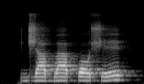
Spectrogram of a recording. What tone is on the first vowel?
low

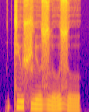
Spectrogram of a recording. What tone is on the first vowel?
high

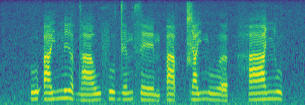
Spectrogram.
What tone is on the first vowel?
rising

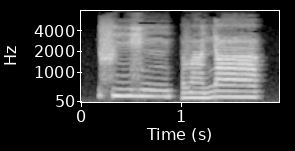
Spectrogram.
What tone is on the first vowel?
high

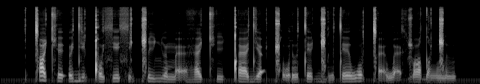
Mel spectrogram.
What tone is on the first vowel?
high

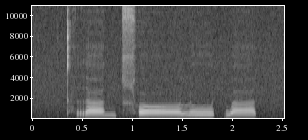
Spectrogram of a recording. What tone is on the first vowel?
low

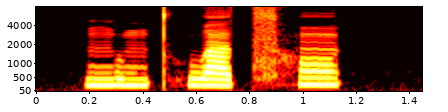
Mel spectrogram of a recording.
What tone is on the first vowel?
low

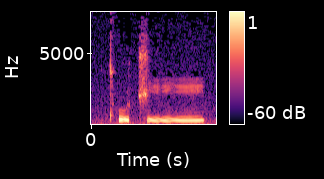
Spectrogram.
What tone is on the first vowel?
low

